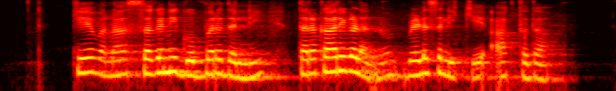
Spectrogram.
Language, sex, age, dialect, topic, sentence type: Kannada, female, 36-40, Coastal/Dakshin, agriculture, question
